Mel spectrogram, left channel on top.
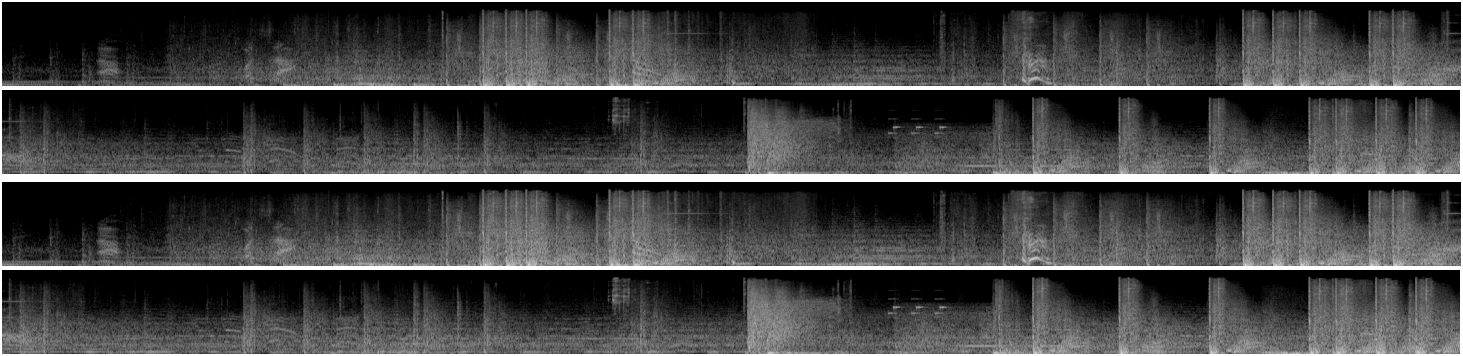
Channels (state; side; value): quieter; left; 3.7 dB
